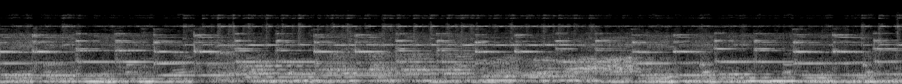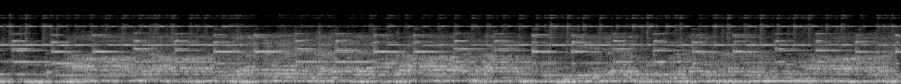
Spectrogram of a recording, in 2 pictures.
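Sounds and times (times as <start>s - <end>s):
temple bells ringing: 0.0s - 18.0s.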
